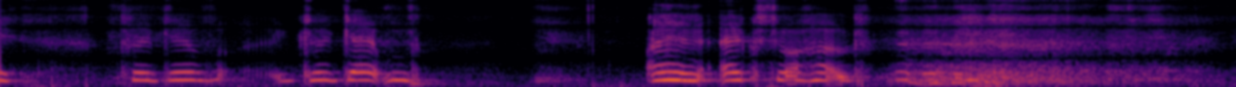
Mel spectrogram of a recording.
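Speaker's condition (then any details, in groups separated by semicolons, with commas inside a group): Cerebral palsy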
